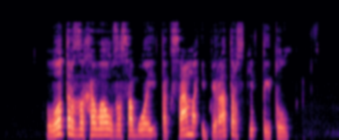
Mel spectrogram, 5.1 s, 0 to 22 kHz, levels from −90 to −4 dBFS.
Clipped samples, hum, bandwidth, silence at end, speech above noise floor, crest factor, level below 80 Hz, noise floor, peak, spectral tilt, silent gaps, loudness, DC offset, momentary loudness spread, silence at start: under 0.1%; none; 11.5 kHz; 0.8 s; 56 dB; 20 dB; -80 dBFS; -79 dBFS; -4 dBFS; -5 dB/octave; none; -23 LUFS; under 0.1%; 15 LU; 0.7 s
